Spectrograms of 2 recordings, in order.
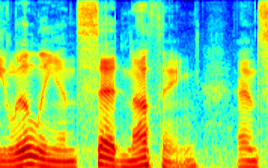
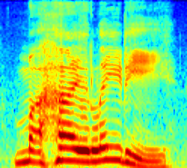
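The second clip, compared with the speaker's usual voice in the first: cheerful; 8 semitones higher, 3 dB louder, slower than usual. A narrator's reading. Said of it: "he said in a cheerful voice".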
